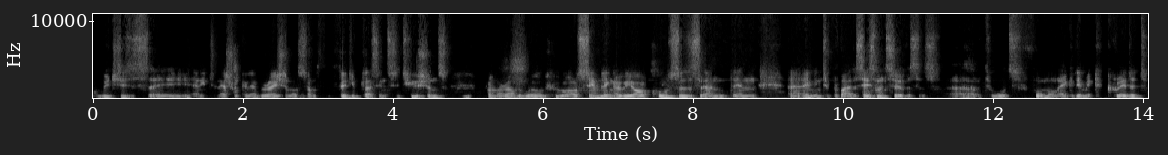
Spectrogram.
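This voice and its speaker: A man's voice: deep voice, level tone, moderate pace, fairly bright tone, slightly rough, low-quality recording. A middle-aged man hosting a video-call webinar on a headset, easygoing, with many "uh" fillers. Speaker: webinar host.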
